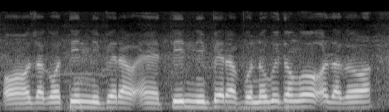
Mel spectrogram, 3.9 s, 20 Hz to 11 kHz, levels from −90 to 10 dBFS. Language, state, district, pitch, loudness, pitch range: Kokborok, Tripura, West Tripura, 165 Hz, -11 LUFS, 155-175 Hz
